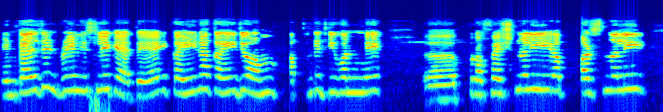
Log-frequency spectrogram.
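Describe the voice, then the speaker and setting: Bright high-voiced woman teaching. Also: steady tone, normal speed, poor audio. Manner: mixes Hindi and English terms, repeats key phrases; addresses students by name from chat. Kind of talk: live online class.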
